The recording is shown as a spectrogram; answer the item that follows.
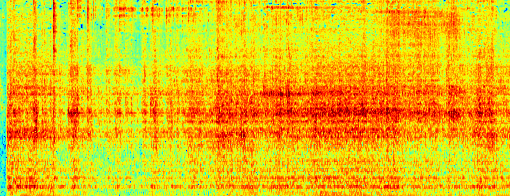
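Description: Bench drill press running steadily, its bit boring a hole through the metal guide of a sewing-machine binder attachment.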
